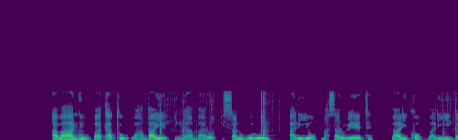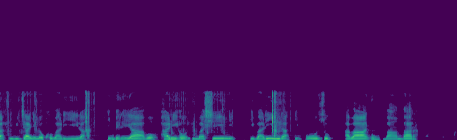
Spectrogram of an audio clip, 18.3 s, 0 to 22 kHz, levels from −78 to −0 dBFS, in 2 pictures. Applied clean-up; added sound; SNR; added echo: neural mask model RNNoise.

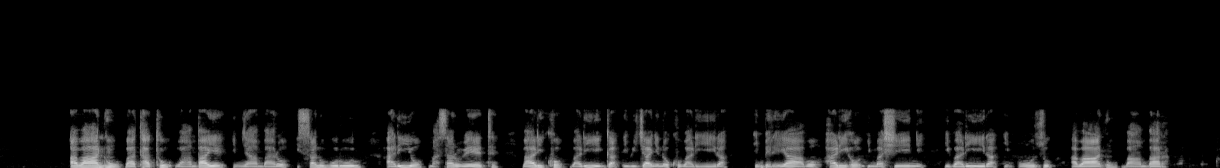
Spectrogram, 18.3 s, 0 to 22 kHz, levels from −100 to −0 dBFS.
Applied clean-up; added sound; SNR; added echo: none; none; none; none.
